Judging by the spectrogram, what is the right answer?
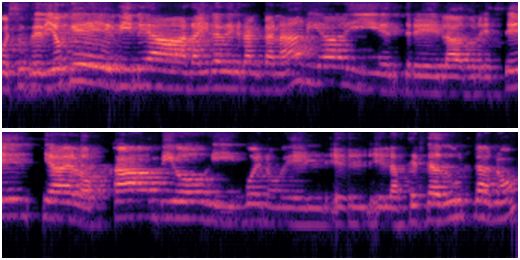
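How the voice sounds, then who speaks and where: With an Andalusian accent, a woman talks at a fairly slow pace and fairly high pitch. She has ordinary pitch variation and hardly any pauses. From Andalusia, Spain. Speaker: alternative therapist. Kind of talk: panel discussion.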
